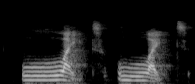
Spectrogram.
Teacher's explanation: light is towards the front of your mouth, and your tongue does touch the roof of your mouth, but it probably doesn't touch your teeth.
